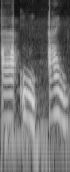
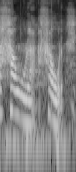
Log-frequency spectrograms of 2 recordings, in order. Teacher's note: Kalau fathah ketemu huruf wawu itu menghasilkan bunyi rangkap au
